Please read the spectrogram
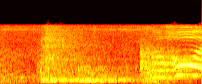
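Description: Sounds of an experimental music performance: a low, rough rumbling sound for about a second, then a sudden change into wavering pitched tones that slide upward near the end.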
